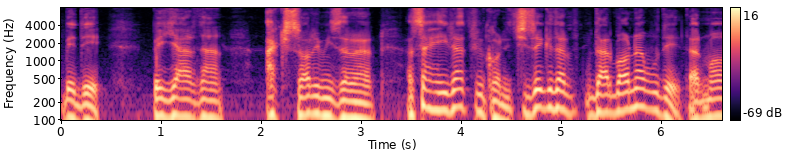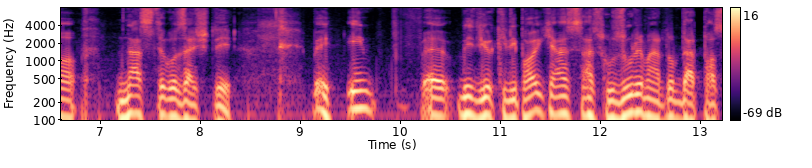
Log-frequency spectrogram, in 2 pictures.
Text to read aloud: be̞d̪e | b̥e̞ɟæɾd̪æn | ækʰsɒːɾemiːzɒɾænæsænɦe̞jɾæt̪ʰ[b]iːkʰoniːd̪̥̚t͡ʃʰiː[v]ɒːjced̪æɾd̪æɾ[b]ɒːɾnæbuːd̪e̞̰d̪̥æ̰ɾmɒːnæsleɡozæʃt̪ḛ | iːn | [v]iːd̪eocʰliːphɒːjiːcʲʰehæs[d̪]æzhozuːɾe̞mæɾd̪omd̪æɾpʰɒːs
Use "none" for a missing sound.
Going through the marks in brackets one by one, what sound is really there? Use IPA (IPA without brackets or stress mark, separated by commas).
m, z, b, v, t̪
